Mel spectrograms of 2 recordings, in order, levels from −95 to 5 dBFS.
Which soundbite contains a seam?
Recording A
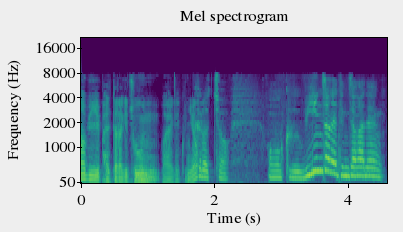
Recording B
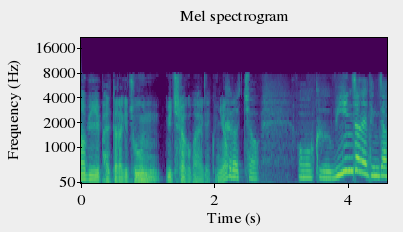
A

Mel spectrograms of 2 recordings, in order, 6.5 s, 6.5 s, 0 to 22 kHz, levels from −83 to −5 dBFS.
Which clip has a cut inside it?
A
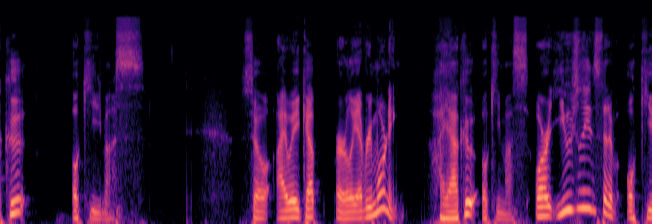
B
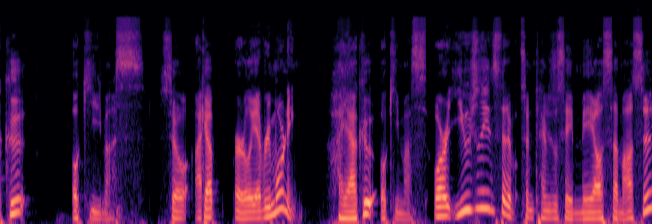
B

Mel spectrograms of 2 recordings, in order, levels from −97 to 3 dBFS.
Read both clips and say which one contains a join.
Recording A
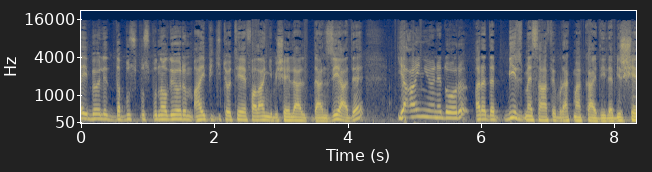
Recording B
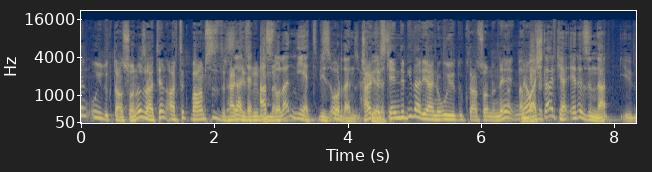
B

